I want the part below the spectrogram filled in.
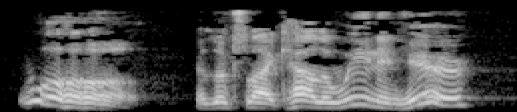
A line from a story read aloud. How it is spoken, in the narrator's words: he exclaimed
